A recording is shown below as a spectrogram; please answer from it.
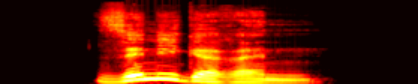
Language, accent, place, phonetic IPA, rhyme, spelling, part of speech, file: German, Germany, Berlin, [ˈzɪnɪɡəʁən], -ɪnɪɡəʁən, sinnigeren, adjective, De-sinnigeren.ogg
- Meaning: inflection of sinnig: 1. strong genitive masculine/neuter singular comparative degree 2. weak/mixed genitive/dative all-gender singular comparative degree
